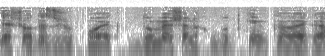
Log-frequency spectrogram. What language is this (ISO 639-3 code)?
heb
